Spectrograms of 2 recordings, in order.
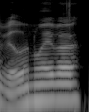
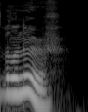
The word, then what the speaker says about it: Villeneuve: I say Villanueva, but that's totally wrong, so. – I think it's Villeneuve. – I'm sure you're right.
